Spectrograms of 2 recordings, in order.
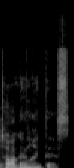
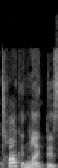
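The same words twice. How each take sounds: First: The voice is lower and quieter. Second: The voice is higher and louder. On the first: "I'm giving you more of my natural, natural tone" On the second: "I'm not talking like this anymore"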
